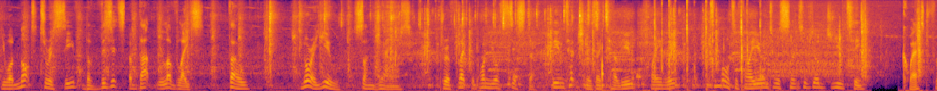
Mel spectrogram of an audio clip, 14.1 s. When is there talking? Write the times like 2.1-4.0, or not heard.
0.0-3.8, 4.5-14.0.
